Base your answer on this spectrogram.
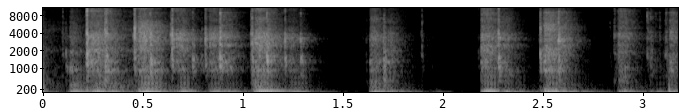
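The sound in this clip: Rapid clicking of keys as someone types a message on a computer keyboard: a long run of typing, then several shorter bursts separated by brief silent pauses, with no talk.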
